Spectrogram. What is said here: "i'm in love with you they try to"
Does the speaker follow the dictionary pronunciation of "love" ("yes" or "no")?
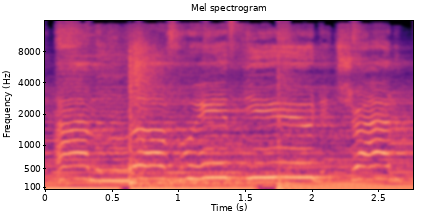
yes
